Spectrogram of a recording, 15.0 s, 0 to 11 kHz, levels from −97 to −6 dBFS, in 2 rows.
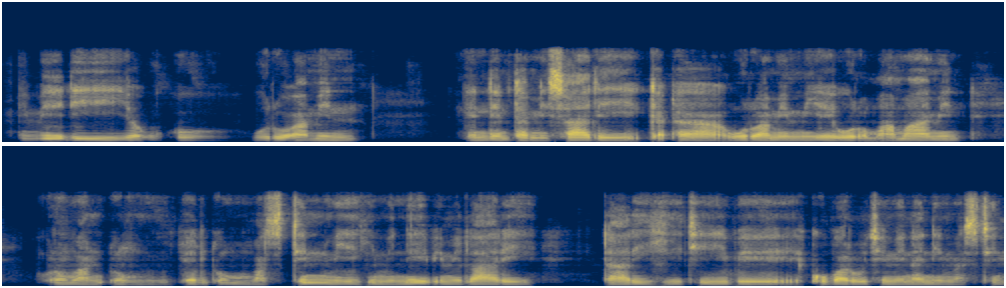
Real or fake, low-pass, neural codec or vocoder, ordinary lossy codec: real; 7.2 kHz; none; none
